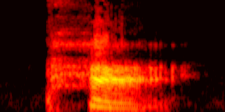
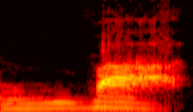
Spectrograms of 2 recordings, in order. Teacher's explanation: you get a puff of air there because your vocal cords, okay, are actually apart when you produce the p sound for pa. And the air rushes between your vocal cords and out your lips.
